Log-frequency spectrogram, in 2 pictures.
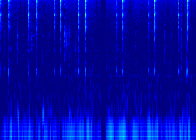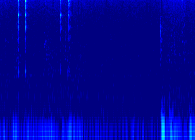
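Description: Computer keyboard keys clatter in small clusters of quick, faint clicks with pauses between, close and quiet with no talk, as keys are pressed to play a Minecraft-style block game.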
